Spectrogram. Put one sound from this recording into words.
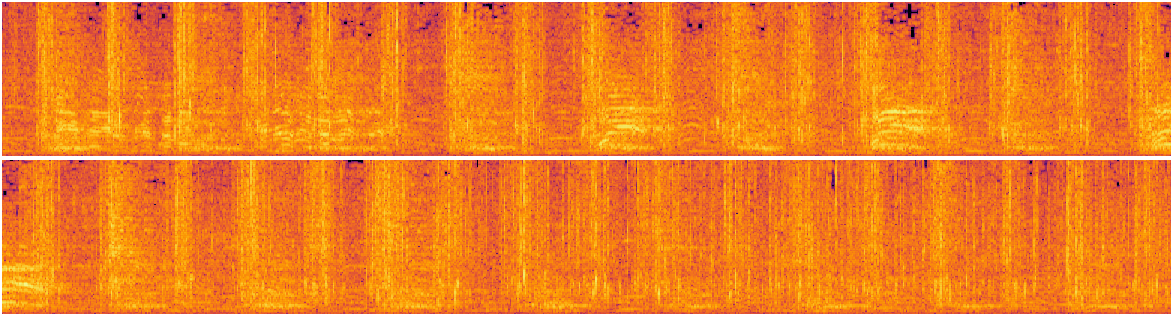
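Men shout out in chorus, over and over.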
